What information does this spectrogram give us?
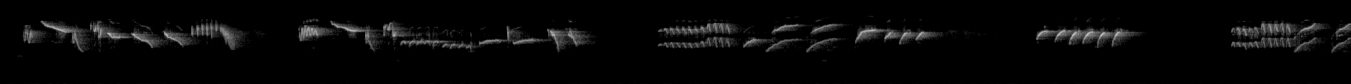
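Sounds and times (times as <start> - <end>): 
greenfinch x canary hybrid song: 0.0 - 13.4.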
